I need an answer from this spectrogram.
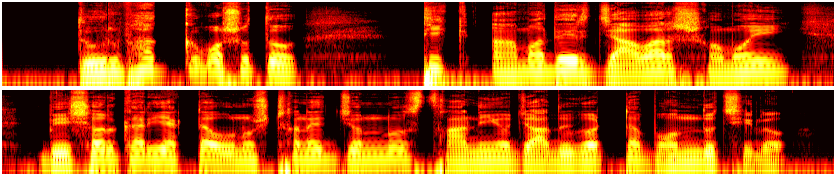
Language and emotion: Bengali, sad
